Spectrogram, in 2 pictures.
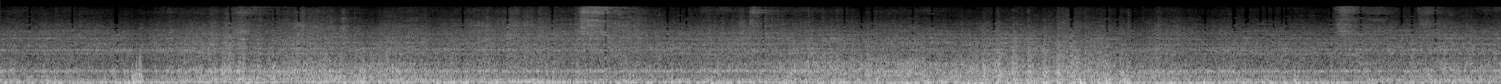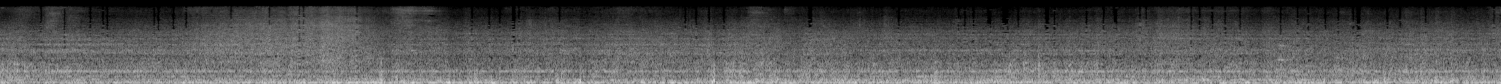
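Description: Union Pacific freight train of covered hopper cars rolling steadily past, the wheels clacking over the rails, with strong wind buffeting the microphone.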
